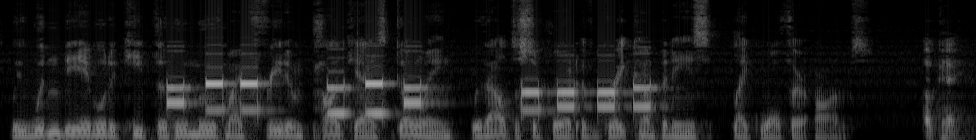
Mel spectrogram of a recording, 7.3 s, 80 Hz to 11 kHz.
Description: DTMF, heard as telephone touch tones, dialled by hand, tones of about 130 ms, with room echo and speech in English. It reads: 066 230 4778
